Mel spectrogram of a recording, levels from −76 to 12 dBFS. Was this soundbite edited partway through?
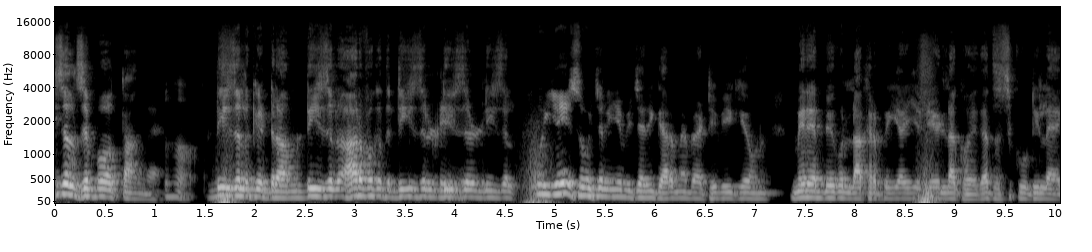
yes; 1 cut; at 4.6 s

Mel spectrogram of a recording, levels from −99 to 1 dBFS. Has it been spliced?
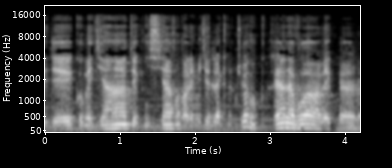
no; 0 cuts

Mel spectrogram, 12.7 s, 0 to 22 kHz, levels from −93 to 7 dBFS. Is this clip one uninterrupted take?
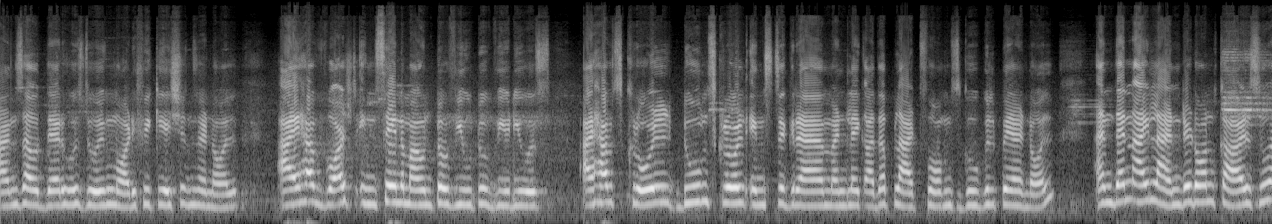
yes; 0 cuts

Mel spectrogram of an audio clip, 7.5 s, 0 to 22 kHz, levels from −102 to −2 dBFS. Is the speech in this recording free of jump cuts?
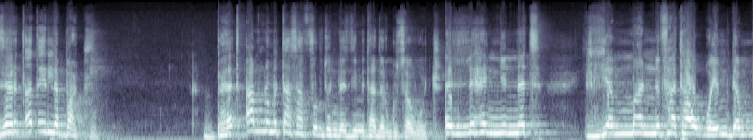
no; 1 cut; at 4.3 s

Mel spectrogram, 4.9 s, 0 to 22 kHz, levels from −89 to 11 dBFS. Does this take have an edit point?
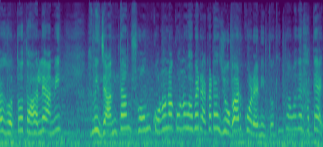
no; 0 cuts

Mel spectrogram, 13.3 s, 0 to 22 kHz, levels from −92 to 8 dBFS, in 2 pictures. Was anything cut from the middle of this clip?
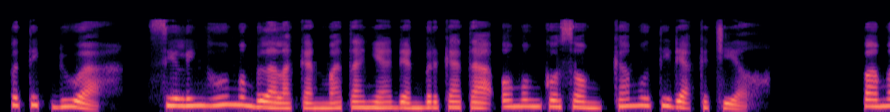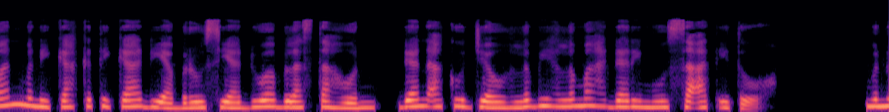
yes; 1 cut; at 0.9 s

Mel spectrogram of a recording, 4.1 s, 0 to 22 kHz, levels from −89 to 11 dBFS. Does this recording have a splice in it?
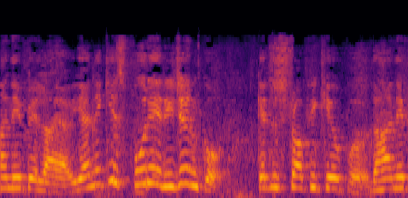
no; 0 cuts

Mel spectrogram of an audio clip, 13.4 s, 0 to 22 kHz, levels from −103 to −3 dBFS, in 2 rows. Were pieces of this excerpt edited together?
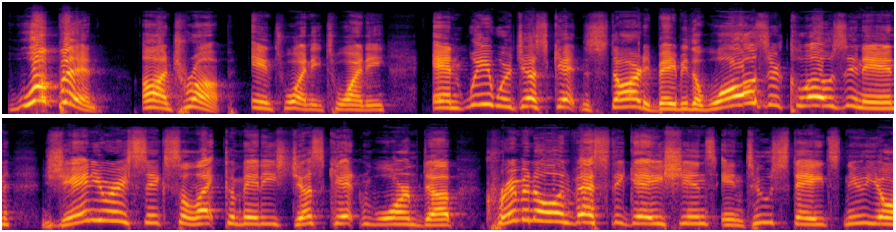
no; 0 cuts

